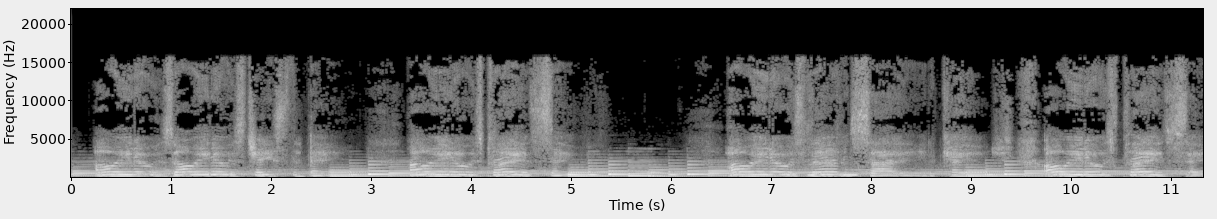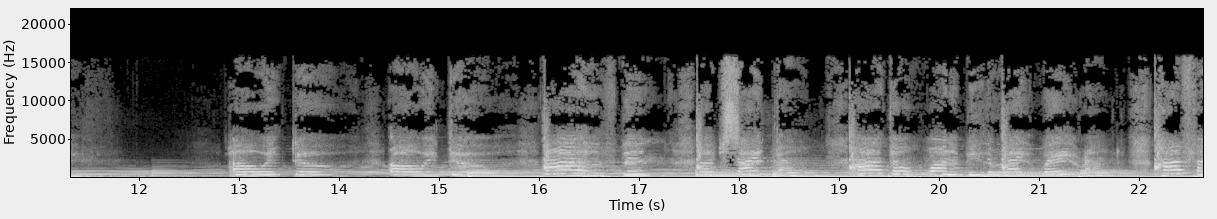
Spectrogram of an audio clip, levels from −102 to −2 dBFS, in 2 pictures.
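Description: No technical fault can be heard anywhere in this audio. There is nothing to place in time or trace back to a cause.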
